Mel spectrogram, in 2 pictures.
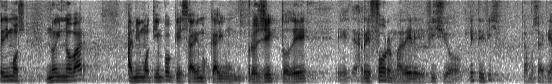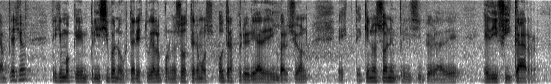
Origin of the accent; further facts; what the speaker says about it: Uruguay; algo que nos dio orgullo a todos como uruguayos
